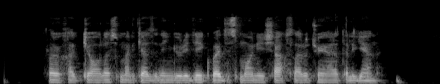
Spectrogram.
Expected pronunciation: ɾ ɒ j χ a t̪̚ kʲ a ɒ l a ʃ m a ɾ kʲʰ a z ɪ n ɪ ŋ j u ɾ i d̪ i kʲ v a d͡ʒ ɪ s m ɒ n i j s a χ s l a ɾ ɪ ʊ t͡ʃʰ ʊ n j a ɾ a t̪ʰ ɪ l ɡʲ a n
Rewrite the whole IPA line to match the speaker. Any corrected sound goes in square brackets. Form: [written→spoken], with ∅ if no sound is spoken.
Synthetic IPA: ɾ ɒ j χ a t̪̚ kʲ a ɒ l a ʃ m a ɾ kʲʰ a z ɪ n ɪ ŋ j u ɾ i d̪ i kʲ v a d͡ʒ ɪ s m ɒ n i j [s→ʃ] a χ s l a ɾ ɪ ʊ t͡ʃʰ ʊ n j a ɾ a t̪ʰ ɪ l ɡʲ a n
